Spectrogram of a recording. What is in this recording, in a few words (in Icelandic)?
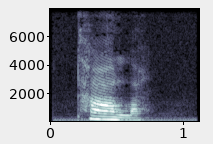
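"tala", Icelandic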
